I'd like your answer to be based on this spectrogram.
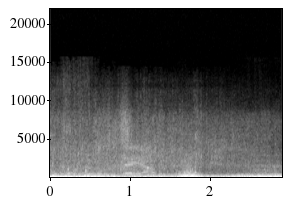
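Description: A Sea-Doo Wake 170 personal watercraft with a 170-horsepower naturally aspirated engine runs on water, a loud rumbling drone mixed with wind buffeting and splashing, fairly close.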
